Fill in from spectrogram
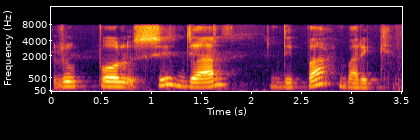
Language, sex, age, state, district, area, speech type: Odia, female, 45-60, Odisha, Bargarh, urban, spontaneous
